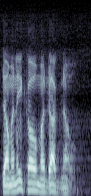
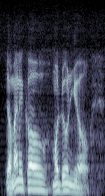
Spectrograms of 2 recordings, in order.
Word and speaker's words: Domenico Modugno: I once heard a disc jockey, a new disc jockey, young fella, hadn't been around too much, pronounce that Domenico Modugno. But as you know, it's Domenico Modugno.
